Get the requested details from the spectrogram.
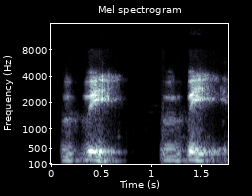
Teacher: ketika mengucapkan V, ya, saudara akan merasa getaran yang berlebih di pita suara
